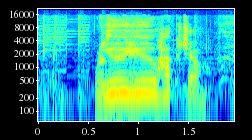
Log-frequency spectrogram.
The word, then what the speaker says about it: Yu Yu Hakusho: You can pronounce the title better than I can. What is the game? Yu Yu Hakusho. Yu Yu Hakusho.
